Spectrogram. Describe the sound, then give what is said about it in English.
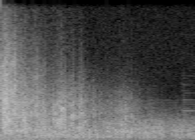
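A lightning strike hits with a loud, sharp crack that rolls straight into a dense, rumbling roar, its crackling highs slowly fading over two seconds while the deep rumble stays strong. “One day, you're walking through a swamp when suddenly you're struck by lightning.”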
